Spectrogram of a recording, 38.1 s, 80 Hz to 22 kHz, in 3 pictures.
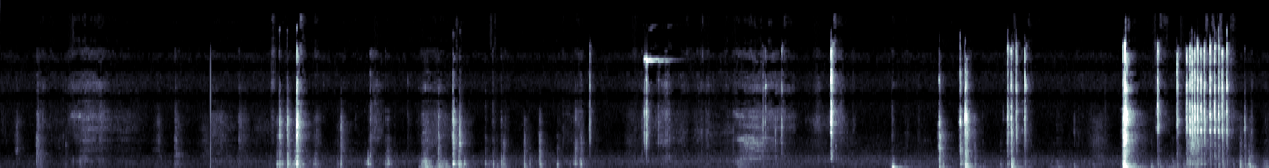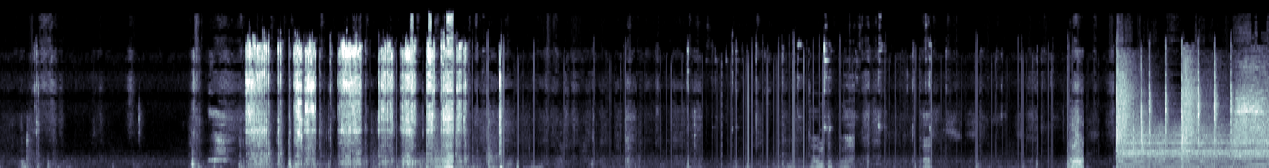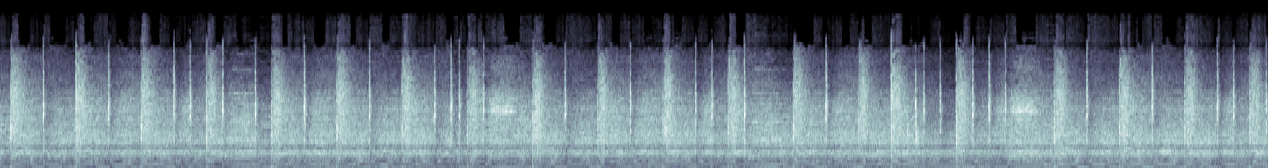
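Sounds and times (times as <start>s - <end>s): ratchet wrench clicking: 11.8s - 12.4s.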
